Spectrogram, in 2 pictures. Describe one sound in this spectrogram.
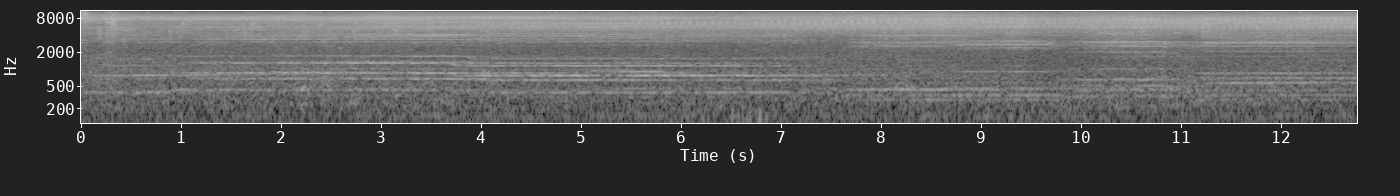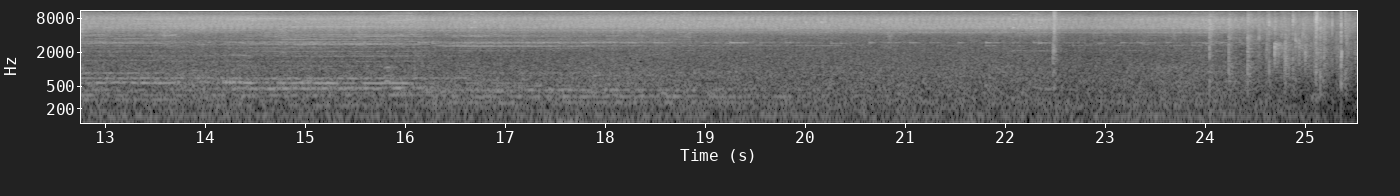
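Music plays loudly through an outdoor loudspeaker.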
